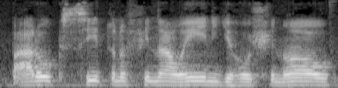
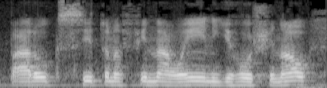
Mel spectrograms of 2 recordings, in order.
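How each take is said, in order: Both takes have the same delivery.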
